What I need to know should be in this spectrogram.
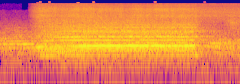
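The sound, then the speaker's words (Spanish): A train whistle sounds as a train departs a Barcelona terminus station bound for Madrid, a sustained, fairly faint, steady whistle of about a second and a half over a constant steam-like hiss. “Atención, último aviso. El tren va a efectuar su salida con destino a Madrid.”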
